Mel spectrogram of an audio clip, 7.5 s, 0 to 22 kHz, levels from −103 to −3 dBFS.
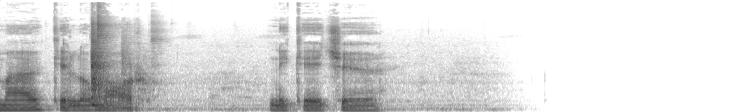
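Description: No faults to report; the speech fades out smoothly from around 4 s to 5.50 s, with no click or hard edge at the end.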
